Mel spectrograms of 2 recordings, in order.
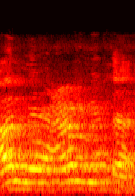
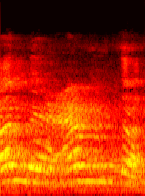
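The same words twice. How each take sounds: The two takes are said the same way.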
